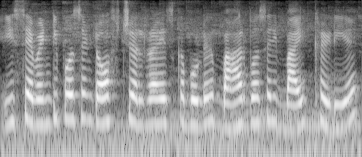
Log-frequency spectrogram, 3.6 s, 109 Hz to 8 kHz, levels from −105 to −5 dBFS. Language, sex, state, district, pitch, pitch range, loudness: Hindi, female, Uttar Pradesh, Lucknow, 275 Hz, 260-290 Hz, -16 LUFS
